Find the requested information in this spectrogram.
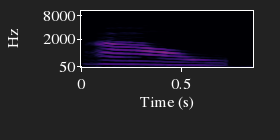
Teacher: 口型由半张转至圆收圆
